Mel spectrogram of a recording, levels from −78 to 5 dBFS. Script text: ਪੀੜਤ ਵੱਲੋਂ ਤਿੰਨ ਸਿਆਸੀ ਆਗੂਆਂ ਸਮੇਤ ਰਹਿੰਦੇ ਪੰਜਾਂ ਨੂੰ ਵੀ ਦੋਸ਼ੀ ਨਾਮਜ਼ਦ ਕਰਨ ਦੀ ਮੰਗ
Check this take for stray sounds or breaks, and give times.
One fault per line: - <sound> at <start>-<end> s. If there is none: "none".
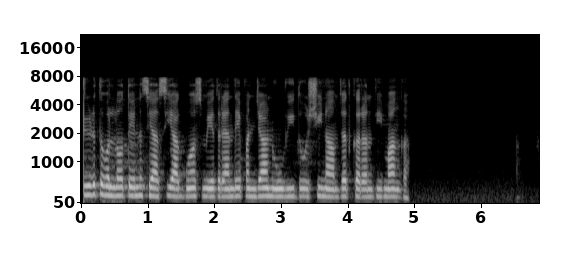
none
